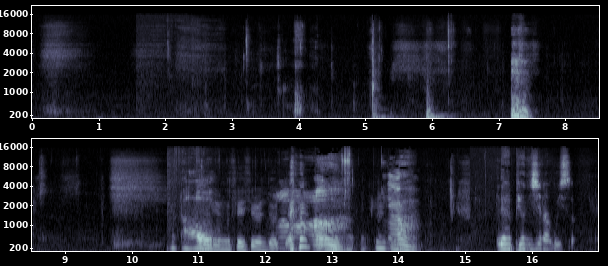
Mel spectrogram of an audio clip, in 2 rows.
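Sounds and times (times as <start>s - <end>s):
person chewing food: 1.7s - 5.0s, 7.7s - 9.7s.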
